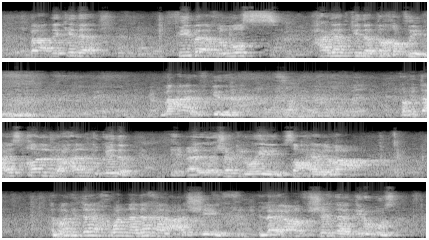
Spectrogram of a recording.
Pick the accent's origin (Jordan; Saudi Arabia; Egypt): Egypt; طبعا ده لو عندنا في مصر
